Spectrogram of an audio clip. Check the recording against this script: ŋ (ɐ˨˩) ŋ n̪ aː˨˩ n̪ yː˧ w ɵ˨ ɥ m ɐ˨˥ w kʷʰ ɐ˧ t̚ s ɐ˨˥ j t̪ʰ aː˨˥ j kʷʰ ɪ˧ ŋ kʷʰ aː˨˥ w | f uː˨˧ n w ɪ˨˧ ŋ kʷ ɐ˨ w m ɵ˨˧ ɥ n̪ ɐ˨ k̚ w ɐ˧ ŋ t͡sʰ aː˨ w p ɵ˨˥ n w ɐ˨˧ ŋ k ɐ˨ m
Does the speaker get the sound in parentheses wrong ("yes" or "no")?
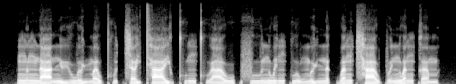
yes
